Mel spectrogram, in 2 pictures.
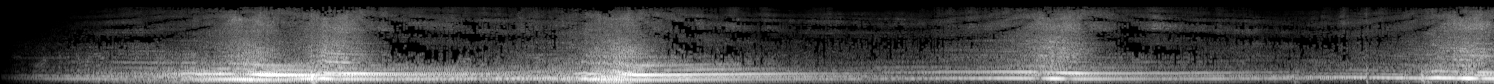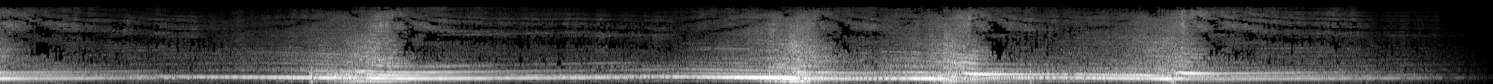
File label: Motorcycle Road Racing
